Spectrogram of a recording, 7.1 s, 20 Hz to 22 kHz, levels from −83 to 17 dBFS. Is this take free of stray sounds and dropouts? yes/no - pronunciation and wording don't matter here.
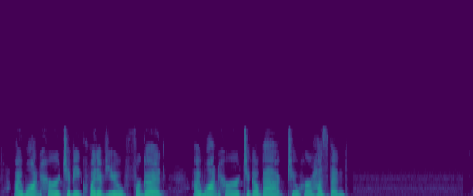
yes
